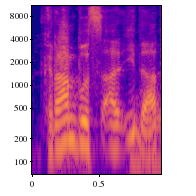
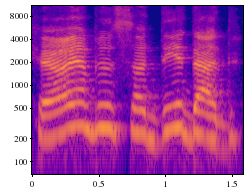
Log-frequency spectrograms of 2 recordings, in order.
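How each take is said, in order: First: "Grambus al Idad" in guttural Dwarvish, rolled R; dwarvish phrase. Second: "Grambus al Idad" repeated slowly, laughing; repeating dwarvish. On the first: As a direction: say "Grambus al Idad" as a dwarf would. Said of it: "We can speak dwarf". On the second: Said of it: "Yeah, very good". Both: Shown as a demonstration.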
